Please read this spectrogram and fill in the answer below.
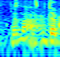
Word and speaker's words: Darver: so in your clothing store, because like we were saying earlier, a lot of people pronounce it Darvers, but please pronounce it correctly. Darver.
